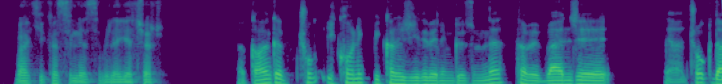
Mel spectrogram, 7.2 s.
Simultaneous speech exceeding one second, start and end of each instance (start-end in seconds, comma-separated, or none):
none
